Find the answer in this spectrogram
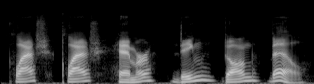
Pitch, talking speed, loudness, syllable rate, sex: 140 Hz, 115 wpm, -19 LUFS, 2.8 syllables/s, male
